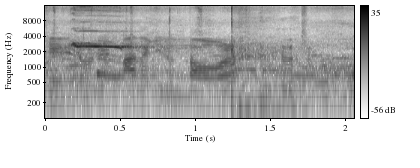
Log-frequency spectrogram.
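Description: Spectators' voices and shouts around a volleyball rally, with a sharp thud of the volleyball being hit just over a second in.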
